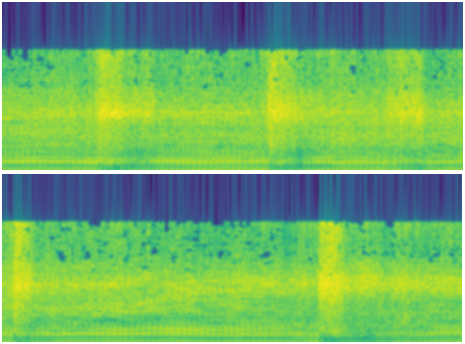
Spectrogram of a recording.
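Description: Leafy branches crunch and rattle as a wood chipper shreds them.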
